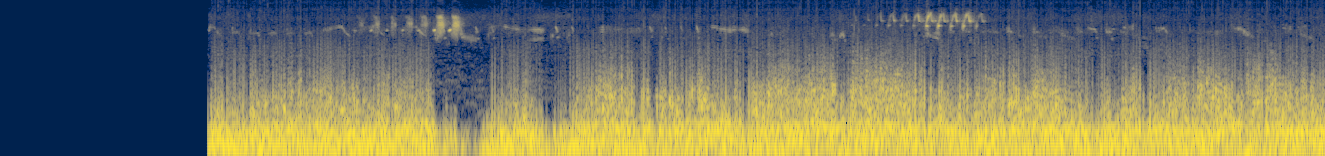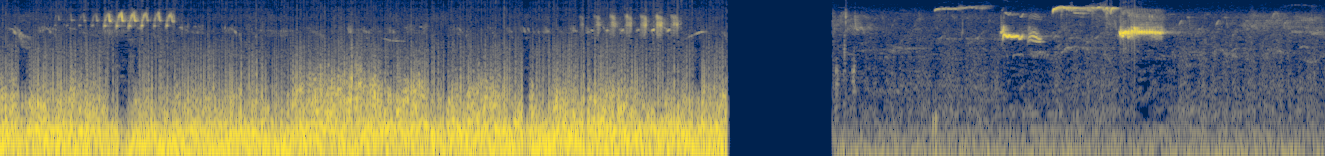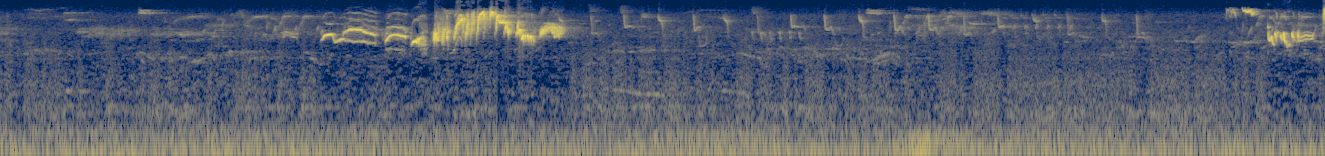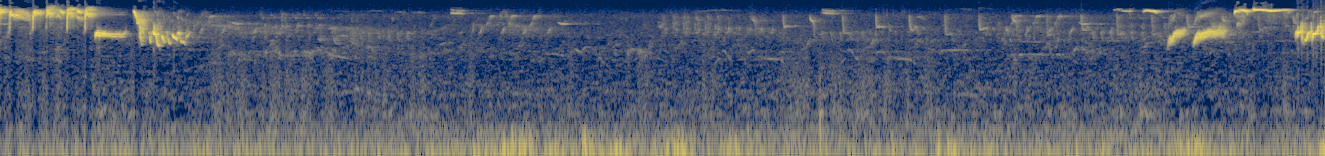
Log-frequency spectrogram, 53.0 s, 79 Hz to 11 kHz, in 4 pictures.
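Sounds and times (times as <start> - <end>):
faint birdsong: 2.1 - 20.5, 21.6 - 53.0
robin singing: 2.4 - 20.4, 21.6 - 53.0.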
